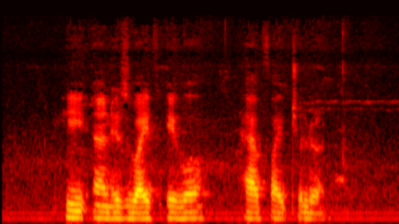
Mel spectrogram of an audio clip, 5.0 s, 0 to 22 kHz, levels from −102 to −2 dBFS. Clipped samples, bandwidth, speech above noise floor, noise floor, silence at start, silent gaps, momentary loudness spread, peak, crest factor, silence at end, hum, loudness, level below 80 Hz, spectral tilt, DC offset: under 0.1%; 15.5 kHz; 29 dB; -66 dBFS; 0.8 s; none; 11 LU; -20 dBFS; 18 dB; 0.7 s; none; -38 LUFS; -74 dBFS; -7 dB/octave; under 0.1%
